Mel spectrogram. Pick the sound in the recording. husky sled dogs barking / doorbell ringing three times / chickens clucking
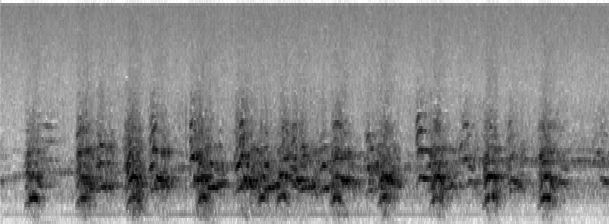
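husky sled dogs barking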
